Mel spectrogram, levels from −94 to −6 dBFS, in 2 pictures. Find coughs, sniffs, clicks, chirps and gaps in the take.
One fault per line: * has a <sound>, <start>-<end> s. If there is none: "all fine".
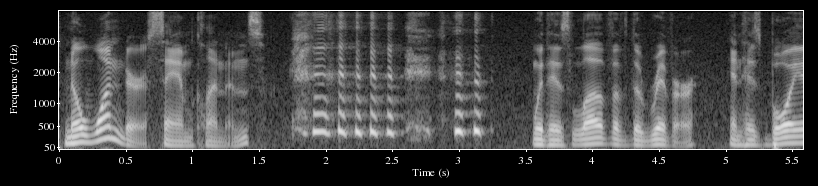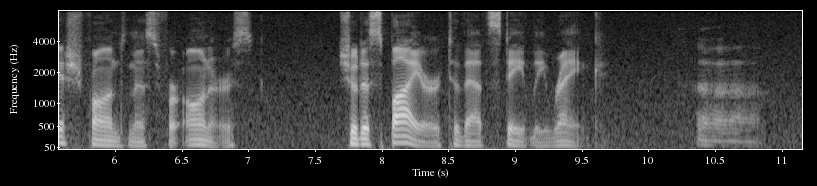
* has a laugh, 1.7-3.3 s
* has a laugh, 10.2-10.9 s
